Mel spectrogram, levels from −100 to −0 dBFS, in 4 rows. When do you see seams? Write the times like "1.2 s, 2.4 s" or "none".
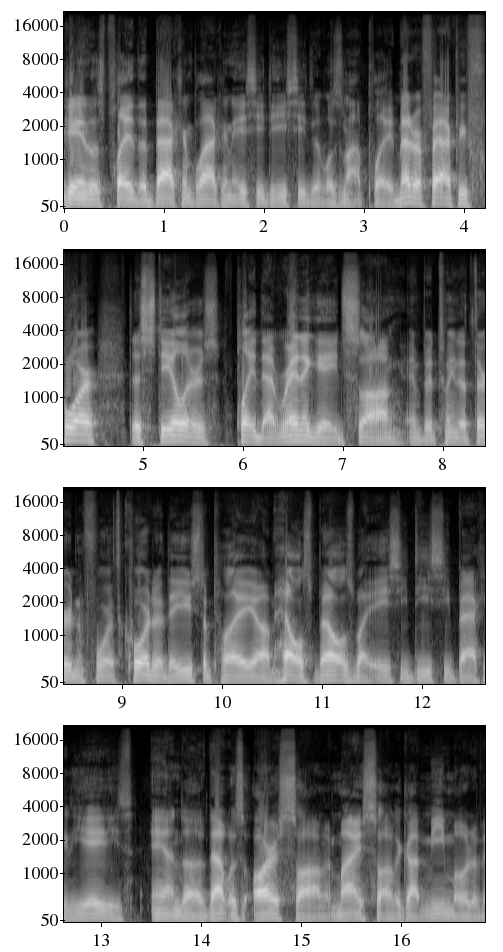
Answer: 10.5 s, 13.3 s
